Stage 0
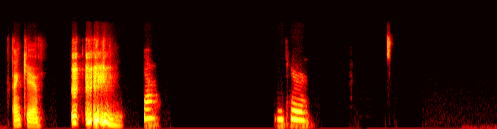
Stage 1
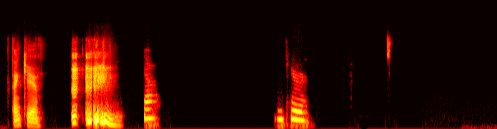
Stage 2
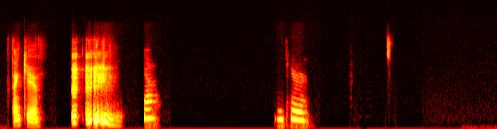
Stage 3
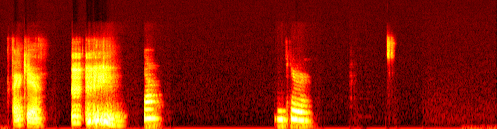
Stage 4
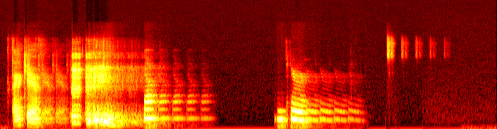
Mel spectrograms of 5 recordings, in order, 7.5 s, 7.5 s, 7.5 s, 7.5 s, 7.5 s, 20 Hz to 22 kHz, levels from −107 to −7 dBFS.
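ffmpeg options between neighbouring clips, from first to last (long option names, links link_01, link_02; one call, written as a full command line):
ffmpeg -i in.wav -filter_complex "[0:a]acrossover=split=5600[link_01][link_02];[link_02]acompressor=threshold=-52dB:ratio=4:attack=1:release=60[link_03];[link_01][link_03]amix=inputs=2:normalize=0,volume=-5dB" out.wav
ffmpeg -i in.wav -af "equalizer=frequency=110:width=1.5:gain=-13,volume=9dB" out.wav
ffmpeg -i in.wav -af "aecho=1:1:49|68:0.355|0.133,alimiter=level_in=14dB:limit=-1dB:release=50:level=0:latency=1,volume=-1dB" out.wav
ffmpeg -i in.wav -af "aecho=1:1:212|424|636|848:0.1|0.056|0.0314|0.0176" out.wav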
